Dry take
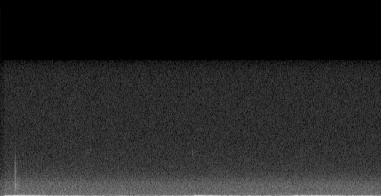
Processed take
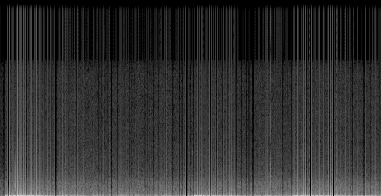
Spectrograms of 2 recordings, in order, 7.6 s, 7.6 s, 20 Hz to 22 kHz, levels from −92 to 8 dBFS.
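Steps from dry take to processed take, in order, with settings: cycle switcher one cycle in 3, muted; delay 79 ms -12.5 dB; trim +2 dB

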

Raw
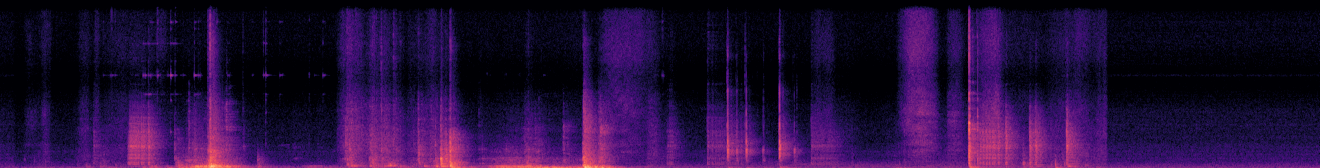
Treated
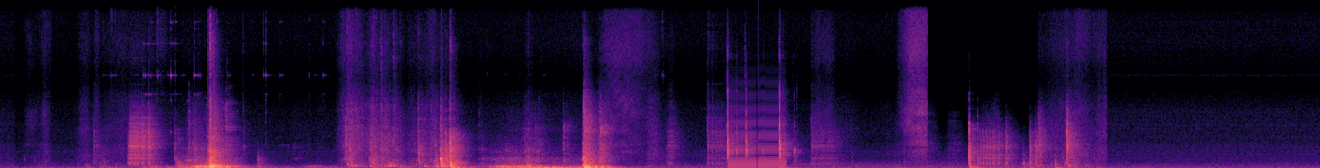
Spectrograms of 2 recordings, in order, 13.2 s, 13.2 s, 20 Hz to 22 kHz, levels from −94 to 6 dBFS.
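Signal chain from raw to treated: 7.29–7.87 s: mobile phone buzz -39 dBFS; 9.28–10.39 s: tape spacing loss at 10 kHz 29 dB

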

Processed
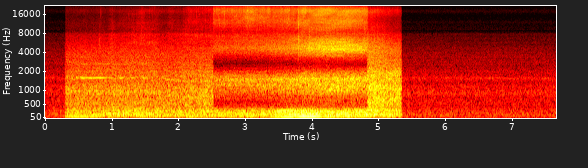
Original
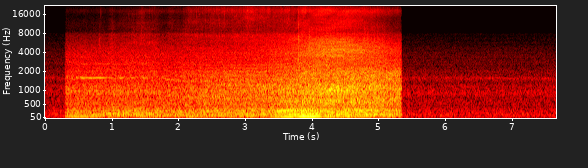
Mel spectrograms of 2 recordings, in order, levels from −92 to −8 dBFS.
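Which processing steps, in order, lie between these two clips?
2.52–4.84 s: FFT filter 240 Hz 0 dB, 580 Hz -22 dB, 1.5 kHz +2 dB, 2.6 kHz -25 dB, 4.6 kHz +6 dB, 7.7 kHz -1 dB, 12 kHz +10 dB; trim +9 dB

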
